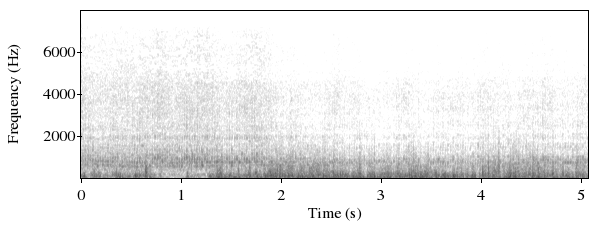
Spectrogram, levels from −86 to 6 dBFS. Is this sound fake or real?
real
